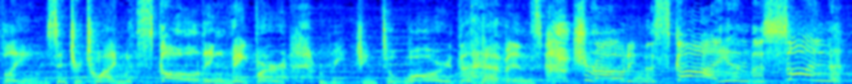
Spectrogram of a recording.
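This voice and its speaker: A woman's voice: high-pitched, very animated, slow, full character voice. A woman voicing an impish, childlike sprite storyteller who narrates grandly and dramatically in a video game. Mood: grandiose. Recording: long reverb, game music behind.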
